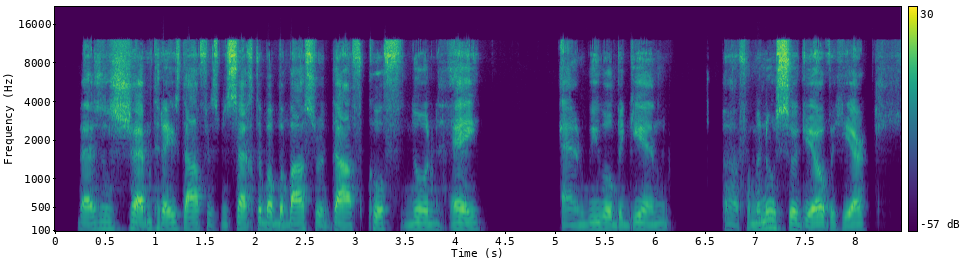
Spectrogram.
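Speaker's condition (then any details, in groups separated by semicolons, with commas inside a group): No condition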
